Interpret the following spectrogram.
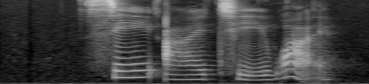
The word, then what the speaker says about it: city: C-I-T-Y. Instead of city, city.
